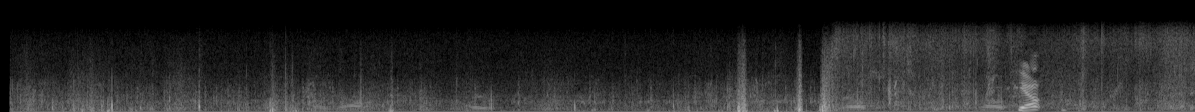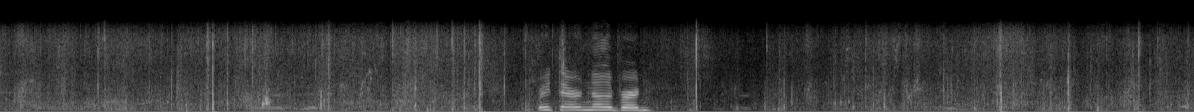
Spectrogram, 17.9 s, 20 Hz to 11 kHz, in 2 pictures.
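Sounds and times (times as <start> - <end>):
footsteps through undergrowth: 0.1 - 17.9
leaves and brush rustling: 0.1 - 17.9
twigs snapping underfoot: 6.0 - 13.0, 14.0 - 17.9.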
